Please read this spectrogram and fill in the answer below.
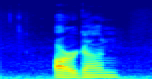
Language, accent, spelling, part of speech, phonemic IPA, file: English, US, argon, noun, /ˈɑːɹɡɒn/, En-us-argon.ogg
- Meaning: 1. The chemical element (symbol Ar) with an atomic number of 18. The third most abundant gas in the Earth's atmosphere, it is a colourless, odourless, inert noble gas 2. An atom of this element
